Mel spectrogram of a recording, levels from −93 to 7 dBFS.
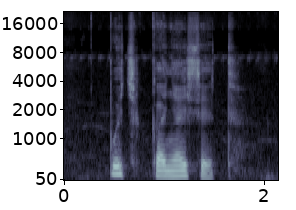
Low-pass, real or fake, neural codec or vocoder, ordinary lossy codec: none; real; none; none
